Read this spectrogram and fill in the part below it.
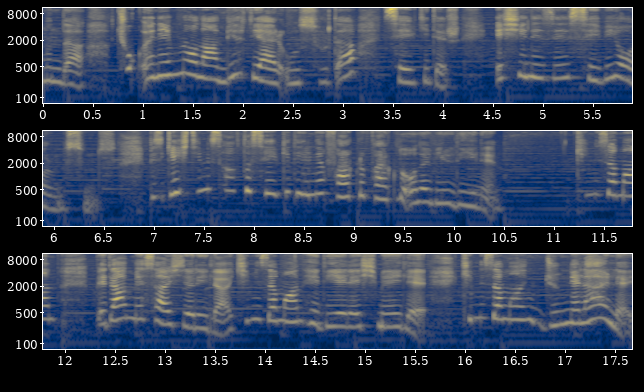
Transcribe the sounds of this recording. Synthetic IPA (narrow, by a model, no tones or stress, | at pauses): mɯnd̪at͡ʃʰo̞kø̞nɛmlʲio̞lˠanbiɾd̪ijæɾunsuɾd̪asɛvɟid̪iɾ̥ | eʃinizise̞vijo̞ɾmusunṵz̥b̥izɟɛt͡ʃt̪ʰiːmiz̥haft̪ʰasɛvɟid̪ilʲininfaɾklˠɯfaɾklˠɯo̞lˠabilʲd̪iːnɪ̰ | cʰimizamanb̥e̞d̪ænmesaʒlˠaɾɯjlˠa̰cʰimizamanɦe̞d̪ije̞lʲɛʃmejlʲɛ̰cʰimizamand͡ʒymlʲe̞lʲæɾlʲɛ̰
